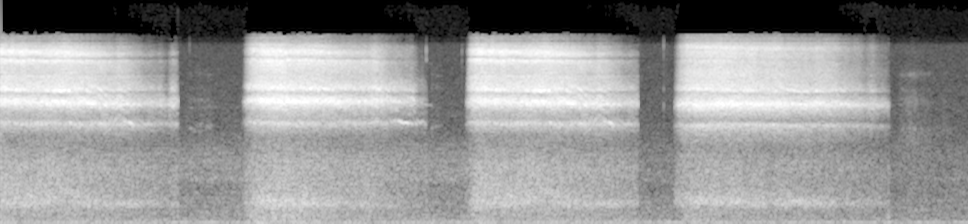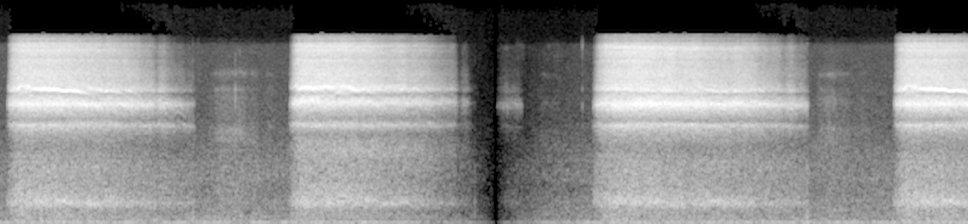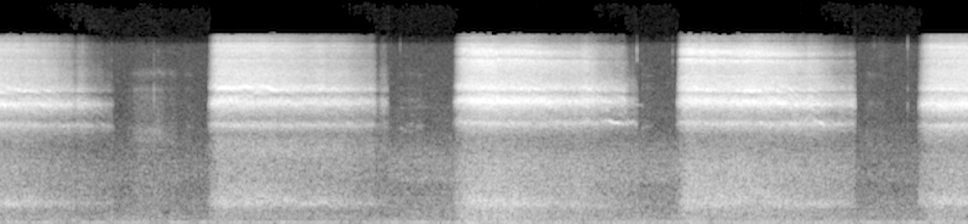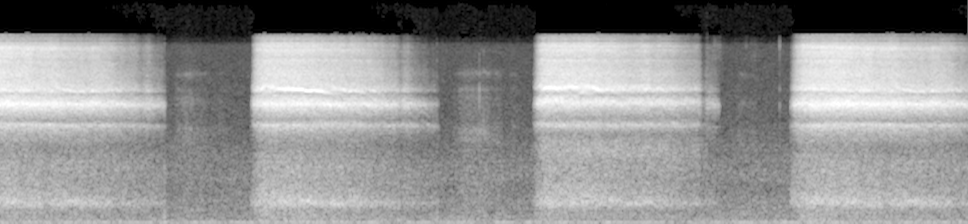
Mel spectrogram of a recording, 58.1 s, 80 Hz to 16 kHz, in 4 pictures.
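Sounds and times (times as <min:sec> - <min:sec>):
woman shushing: 0:00.0 - 0:02.7, 0:03.7 - 0:06.4, 0:07.0 - 0:13.2, 0:35.8 - 0:38.6, 0:39.2 - 0:41.9.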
